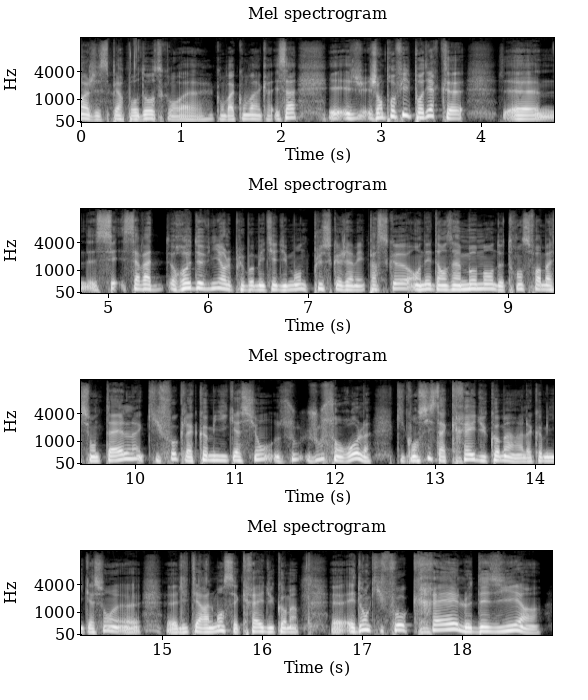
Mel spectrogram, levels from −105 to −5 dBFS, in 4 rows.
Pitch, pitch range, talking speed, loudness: 140 Hz, 125-165 Hz, 220 wpm, -19 LUFS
